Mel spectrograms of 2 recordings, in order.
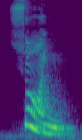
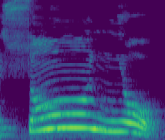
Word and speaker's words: sonho: Veja, sonho termina com O, é sonho. Entretanto, quando eu pronuncio a palavra um pouquinho mais rápido, ela vai apresentar o som de U.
